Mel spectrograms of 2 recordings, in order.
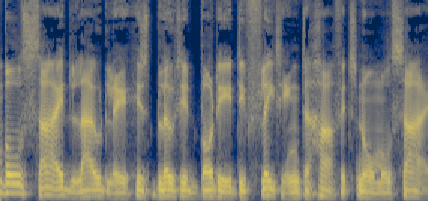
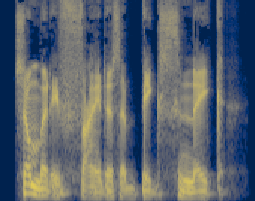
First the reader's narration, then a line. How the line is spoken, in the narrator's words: Methok growled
